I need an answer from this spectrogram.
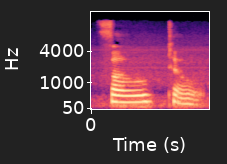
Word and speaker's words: photo: Photo. Starts with the F sound written with the PH.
